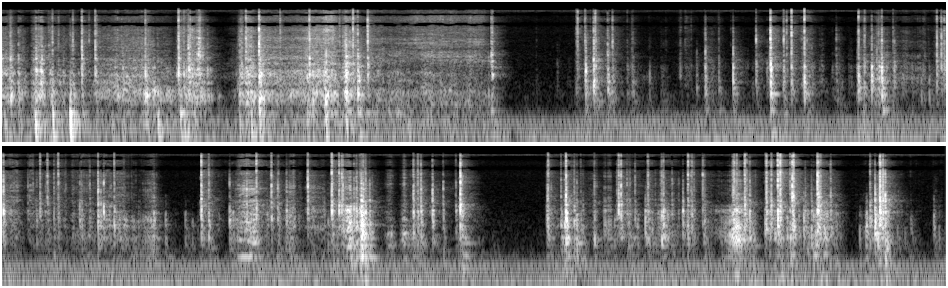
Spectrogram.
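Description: A clear plastic case crinkles and clicks as it is handled.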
